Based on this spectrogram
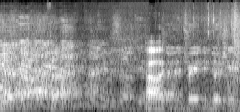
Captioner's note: laughter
